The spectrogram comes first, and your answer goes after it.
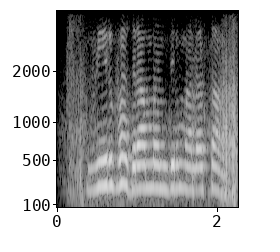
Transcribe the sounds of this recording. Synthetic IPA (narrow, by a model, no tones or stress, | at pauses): ʋiːɾbʱəd̪ɾamənd̪iɾməlasãŋɡ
